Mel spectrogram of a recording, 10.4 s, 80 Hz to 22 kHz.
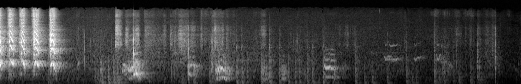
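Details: Border Collies from a sable merle litter, 2014, indoors in a small room; a quick burst of five sharp high yips opens, followed by softer whimpers, squeaks and short whines trailing off over ten seconds.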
